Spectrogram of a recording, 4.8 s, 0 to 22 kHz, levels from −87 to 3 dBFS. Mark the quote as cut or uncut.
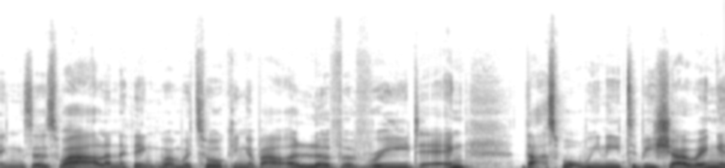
uncut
